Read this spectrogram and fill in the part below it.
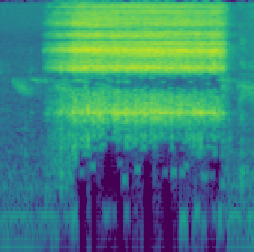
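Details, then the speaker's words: Push-type pressure washer nozzle blown through by mouth on the high-pressure setting: a clear, steady airy hiss under two seconds means it is not plugged, since a plugged nozzle would be silent. "Now this is not plugged, so you can hear it, but if it's plugged, you can't hear it. That's how to tell if it's nozzle."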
